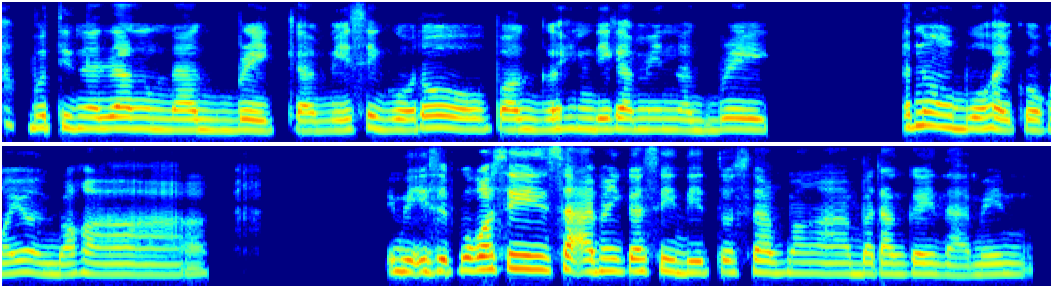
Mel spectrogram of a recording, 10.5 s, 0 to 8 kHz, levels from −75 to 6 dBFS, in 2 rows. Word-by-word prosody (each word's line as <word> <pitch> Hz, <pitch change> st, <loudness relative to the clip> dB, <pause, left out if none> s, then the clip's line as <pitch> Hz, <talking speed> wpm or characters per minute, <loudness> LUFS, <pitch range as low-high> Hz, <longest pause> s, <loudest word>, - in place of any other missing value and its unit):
buti 220 Hz, 0 st, -2 dB
na 205 Hz, -1 st, 0 dB
lang 200 Hz, -2 st, +2 dB
nag-break 180 Hz, -1 st, 0 dB
kami 170 Hz, +2 st, -2 dB
siguro, 190 Hz, -1 st, +1 dB
'pag 190 Hz, -1 st, +1 dB
hindi 190 Hz, 0 st, -1 dB
kami 190 Hz, -1 st, 0 dB
nag-break, 180 Hz, +2 st, -1 dB, 0.7 s
ano 250 Hz, -2 st, +3 dB
ang 210 Hz, -, 0 dB
buhay 200 Hz, -2 st, +2 dB
ko 180 Hz, 0 st, -2 dB
ngayon? 185 Hz, 0 st, -5 dB
Baka 180 Hz, +2 st, -4 dB, 1.4 s
iniisip 220 Hz, 0 st, +1 dB
ko 240 Hz, -, +5 dB
kasi, 260 Hz, 0 st, +7 dB
sa -, -, +5 dB
amin 225 Hz, +1 st, 0 dB
kasi 225 Hz, -2 st, +1 dB
dito 200 Hz, +1 st, -2 dB
sa 205 Hz, -1 st, -2 dB
mga 190 Hz, -2 st, -8 dB
barangay 185 Hz, 0 st, -3 dB
namin, 175 Hz, +2 st, -7 dB
190 Hz, 155 wpm, -21 LUFS, 180-210 Hz, 1.4 s, kasi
